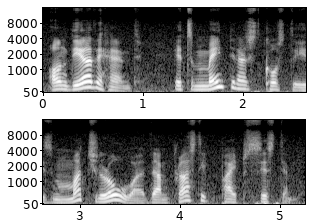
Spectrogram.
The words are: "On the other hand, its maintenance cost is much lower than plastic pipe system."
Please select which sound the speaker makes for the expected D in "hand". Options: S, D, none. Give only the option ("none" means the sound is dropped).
D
